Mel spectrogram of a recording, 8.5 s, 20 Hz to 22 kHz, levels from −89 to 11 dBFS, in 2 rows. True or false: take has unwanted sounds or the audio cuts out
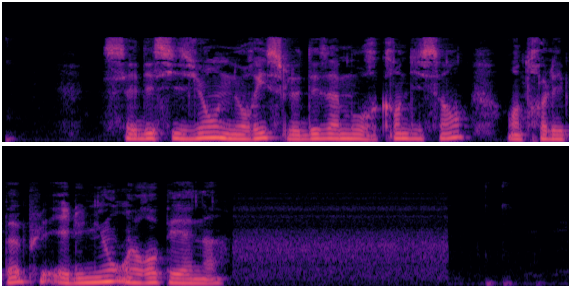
false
